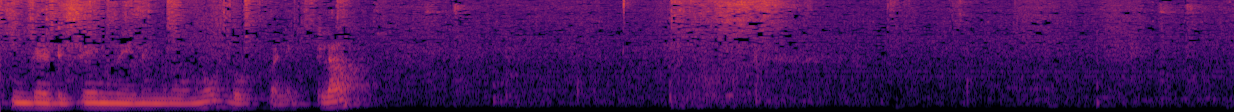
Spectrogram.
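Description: Gold chains clink softly as hands move them.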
